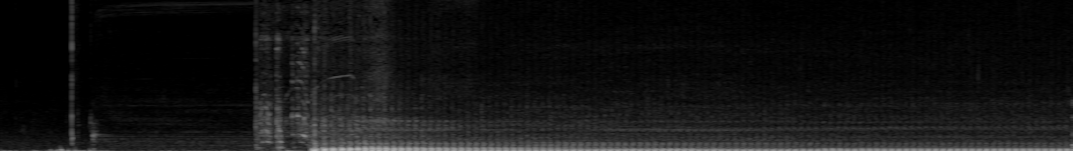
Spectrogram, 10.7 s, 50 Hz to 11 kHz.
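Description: A 2018 Honda CMX500 Rebel with an aftermarket exhaust cranks briefly, fires up and settles into a loud, steady, close idle with an even thumping beat.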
